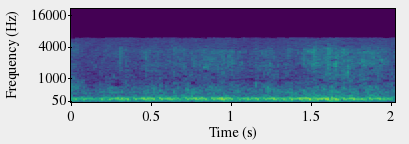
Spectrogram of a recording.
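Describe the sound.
A motorboat engine drones in a steady low hum beneath broad washing noise, an even, continuous rumble with no pauses and no voices.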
